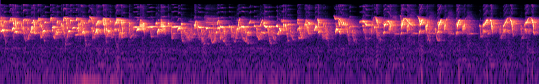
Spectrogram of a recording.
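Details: Timbrado canary singing a continuous rolling song of rapid metallic notes and trills, steady and unbroken throughout, with no other sounds.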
